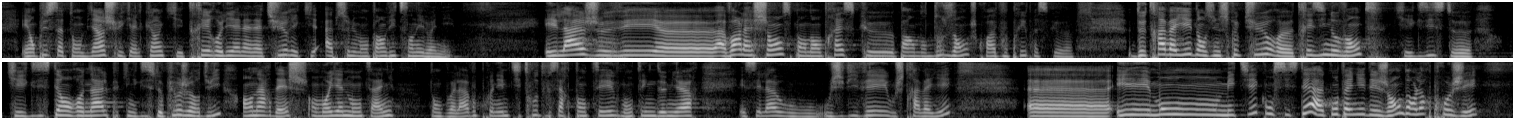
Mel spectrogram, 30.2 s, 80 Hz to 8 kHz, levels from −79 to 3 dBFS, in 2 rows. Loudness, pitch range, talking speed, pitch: -25 LUFS, 195-245 Hz, 200 wpm, 220 Hz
